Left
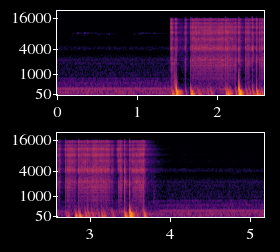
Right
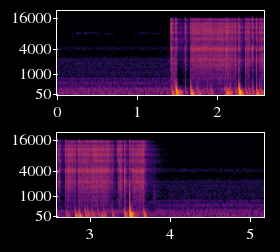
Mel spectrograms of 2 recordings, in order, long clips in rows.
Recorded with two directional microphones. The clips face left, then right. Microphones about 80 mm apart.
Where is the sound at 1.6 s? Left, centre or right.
Centre.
